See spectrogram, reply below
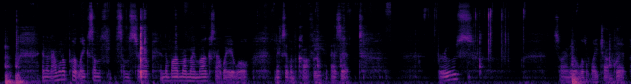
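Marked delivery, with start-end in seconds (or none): none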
